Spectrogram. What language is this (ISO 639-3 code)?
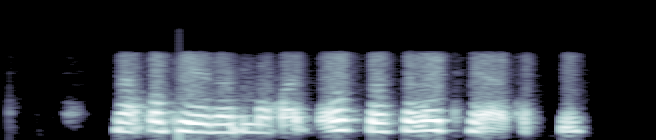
kat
